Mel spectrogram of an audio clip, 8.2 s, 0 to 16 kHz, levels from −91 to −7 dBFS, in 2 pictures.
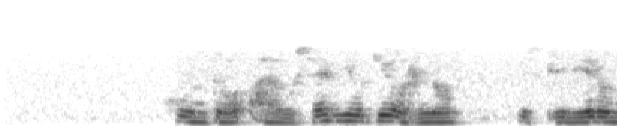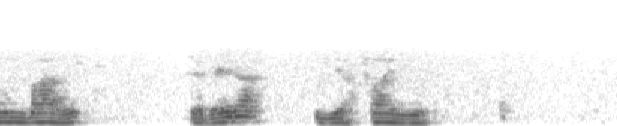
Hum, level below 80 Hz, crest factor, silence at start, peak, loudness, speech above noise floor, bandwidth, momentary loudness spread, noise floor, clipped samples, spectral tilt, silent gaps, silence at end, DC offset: none; -80 dBFS; 20 dB; 1.2 s; -22 dBFS; -39 LUFS; 39 dB; 4 kHz; 17 LU; -77 dBFS; under 0.1%; -9.5 dB/octave; none; 0.75 s; under 0.1%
